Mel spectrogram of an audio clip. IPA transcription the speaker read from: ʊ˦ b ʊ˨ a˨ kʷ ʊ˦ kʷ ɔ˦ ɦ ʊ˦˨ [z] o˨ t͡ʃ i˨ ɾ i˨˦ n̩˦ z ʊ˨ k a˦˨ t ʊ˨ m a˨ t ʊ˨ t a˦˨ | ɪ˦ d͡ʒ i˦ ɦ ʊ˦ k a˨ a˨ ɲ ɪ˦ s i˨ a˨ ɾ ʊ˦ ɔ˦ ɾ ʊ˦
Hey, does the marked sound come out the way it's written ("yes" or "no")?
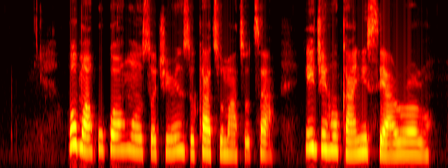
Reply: no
